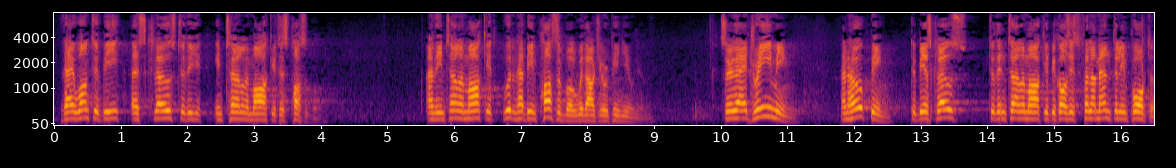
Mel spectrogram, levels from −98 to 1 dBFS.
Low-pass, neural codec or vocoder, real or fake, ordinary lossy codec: none; none; real; none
